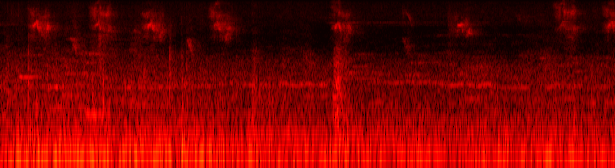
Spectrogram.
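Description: Birds chirping: many short, high chirps coming every half second or so over a low steady background rumble, with one sharp click about three and a half seconds in.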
